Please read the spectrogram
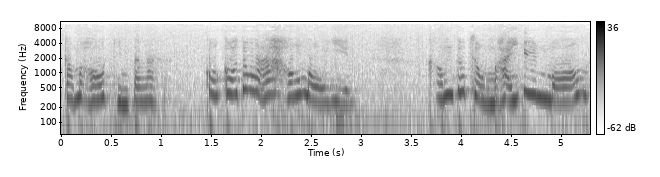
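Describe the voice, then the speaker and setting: High-pitched, plaintive accused widow played by an actress. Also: female voice, moderate pace, a little mellow, lightly acted, low-quality recording. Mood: aggrieved pleading. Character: accused young widow, aggrieved, pleading innocence. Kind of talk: old Cantonese opera film acting. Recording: old film soundtrack with hiss.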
